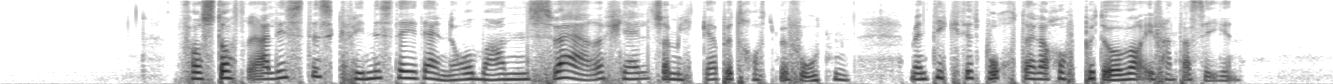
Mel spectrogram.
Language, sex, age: Norwegian, female, 53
